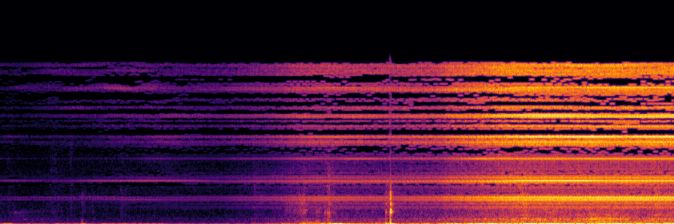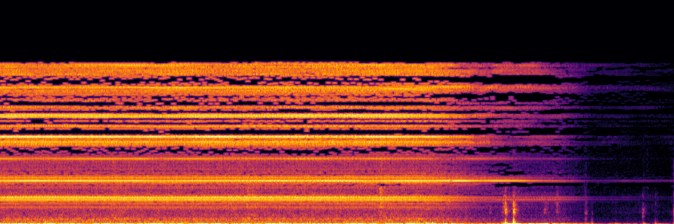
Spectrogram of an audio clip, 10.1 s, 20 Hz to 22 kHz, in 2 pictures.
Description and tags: broken bulb
Short stereo recording of a malfunctioning light bulb. It's making very unpleasant sound. I have increased and decreased volume on the recorder during the recording.
After recording I switched the light off and when switching on it didn't work already :D
Recorded with Sony PCM D50.
broken, bulb, buzz, buzzing, electric, electricity, power, unpleasant, unprocessed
